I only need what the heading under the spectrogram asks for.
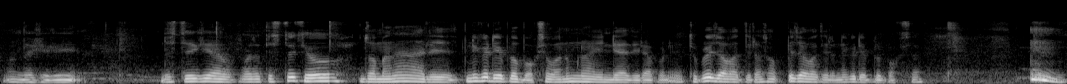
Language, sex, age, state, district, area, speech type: Nepali, male, 30-45, West Bengal, Darjeeling, rural, spontaneous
